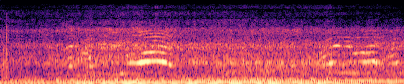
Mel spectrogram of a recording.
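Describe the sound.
Buses with misted windows idle steadily with a deep, continuous engine rumble as they wait to take children away on a journey, while faint, indistinct voices drift over the drone.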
